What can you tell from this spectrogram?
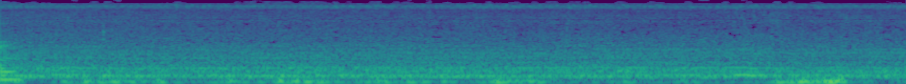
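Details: Honey bees buzzing in an open hive while a beekeeper works through his twelve colonies in autumn; a continuous low hum over a rumbling, wind-like undertone, with small bumps near the end.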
